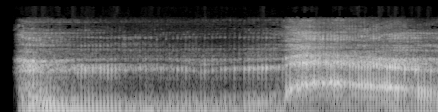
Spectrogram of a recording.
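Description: Lion roar sound effect: a long, low rumbling growl that swells into a louder roar near the end.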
